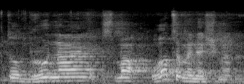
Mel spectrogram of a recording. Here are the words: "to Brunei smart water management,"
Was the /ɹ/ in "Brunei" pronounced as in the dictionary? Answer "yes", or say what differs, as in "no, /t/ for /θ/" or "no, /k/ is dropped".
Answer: yes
